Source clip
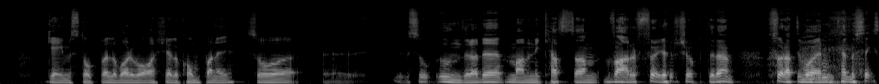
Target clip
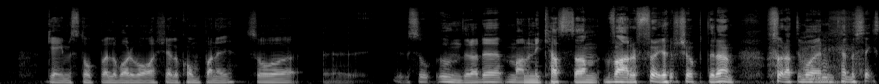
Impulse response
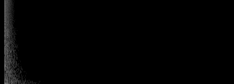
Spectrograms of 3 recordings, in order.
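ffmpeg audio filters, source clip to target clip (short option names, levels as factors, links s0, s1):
-filter_complex "[0:a]asettb=1/sr,asplit=3[s0][s1][s2];[s0]atrim=end=5.244[s3];[s1]atrim=start=5.24:end=7.79,asetpts=PTS-STARTPTS,afade=t=in:d=0.004:c=qsin,afade=t=out:st=2.546:d=0.004:c=qsin,acontrast=65[s4];[s2]atrim=start=7.786[s5];[s3][s4]acrossfade=d=0.004:c1=hsin:c2=qsin[s6];[s6][s5]acrossfade=d=0.004:c1=qsin:c2=hsin,volume=1.78"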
